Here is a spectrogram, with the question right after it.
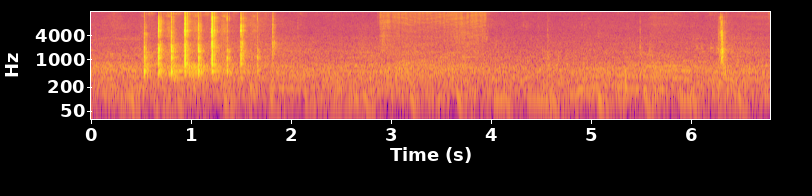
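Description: Protective film (PPF) peeled off a car panel, a quick run of faint crackling clicks followed by a soft, drawn-out rustle and one last tick, quiet and close, with no talk.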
